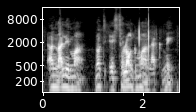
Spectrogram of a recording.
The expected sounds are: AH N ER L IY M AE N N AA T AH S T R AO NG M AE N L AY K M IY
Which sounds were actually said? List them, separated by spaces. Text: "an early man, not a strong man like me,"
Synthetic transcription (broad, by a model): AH N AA L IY M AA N N AA T AH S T L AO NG M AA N L AY K M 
